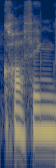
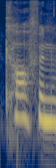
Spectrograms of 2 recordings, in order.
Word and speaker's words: Coughin: Coughin like you're coughing. – Yeah. – You've got a cough. – Or coughing as in a wooden box. – but not spelled like that. – Yeah, but it sounds like that.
